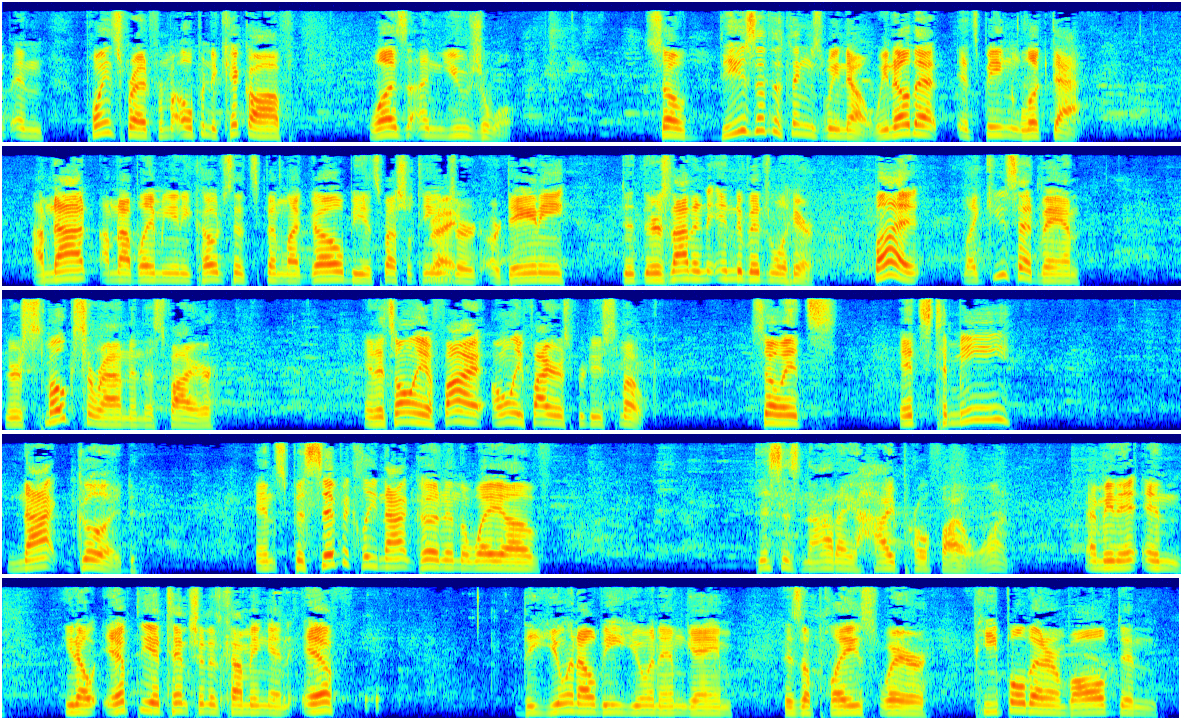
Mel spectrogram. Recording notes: live from Sadies on 4th!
